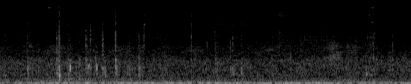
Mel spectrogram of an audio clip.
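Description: Water-testing kit items, a conductivity meter and a sampling stick, being packed by hand into a soft zipped kit bag: a scatter of light clicks and knocks.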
